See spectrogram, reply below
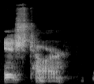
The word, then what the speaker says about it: Ishtar: Basically, worship of the pagan fertility god named Ishtar. Mm-hmm. That's how it's properly pronounced.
